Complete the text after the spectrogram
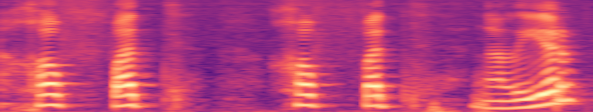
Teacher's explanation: Khaffat, taknya ada sifat hamsnya, jadi ada aliran udara ya.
